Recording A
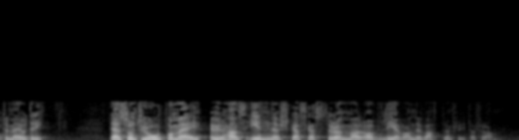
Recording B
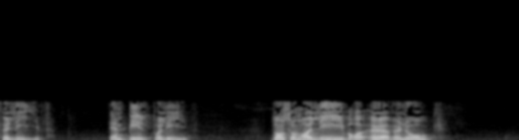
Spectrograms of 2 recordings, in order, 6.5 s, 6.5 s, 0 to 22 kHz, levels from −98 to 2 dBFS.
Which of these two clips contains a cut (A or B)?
A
